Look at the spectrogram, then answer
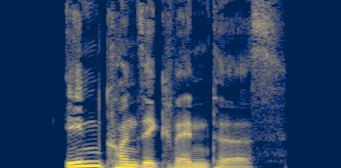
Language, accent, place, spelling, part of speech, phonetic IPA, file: German, Germany, Berlin, inkonsequentes, adjective, [ˈɪnkɔnzeˌkvɛntəs], De-inkonsequentes.ogg
- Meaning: strong/mixed nominative/accusative neuter singular of inkonsequent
